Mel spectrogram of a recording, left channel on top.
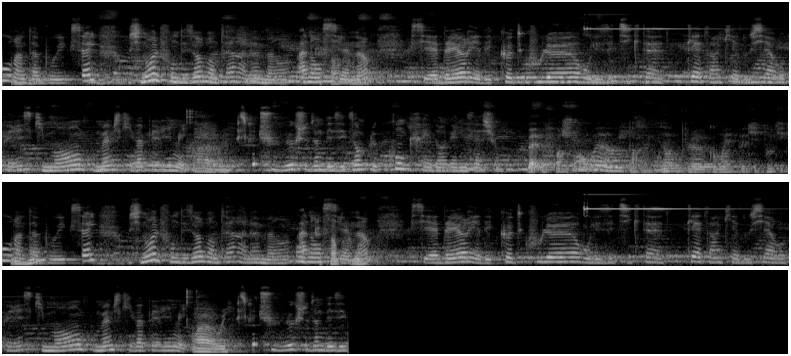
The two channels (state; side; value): drops out; right; at 11.4 s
